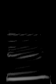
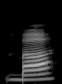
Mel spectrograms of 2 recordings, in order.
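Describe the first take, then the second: First: The m sound is held with no vowel. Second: The m sound is followed by a vowel. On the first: The speaker calls it right. "but mm" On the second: The speaker calls it wrong. "not ma"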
